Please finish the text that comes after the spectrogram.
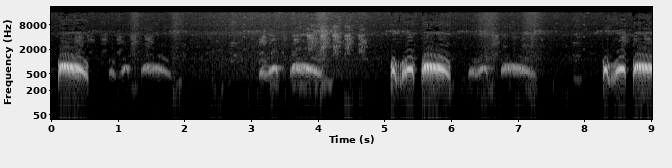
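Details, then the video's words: Spotted dove giving loud coo phrases to lure wild doves, each a hooked note and long downward-curving coo, interspersed with quieter short coos, and faint chattering of small birds between phrases. "Panggilan suara tekukur kuk satu suara lantang auto burung liar respon"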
